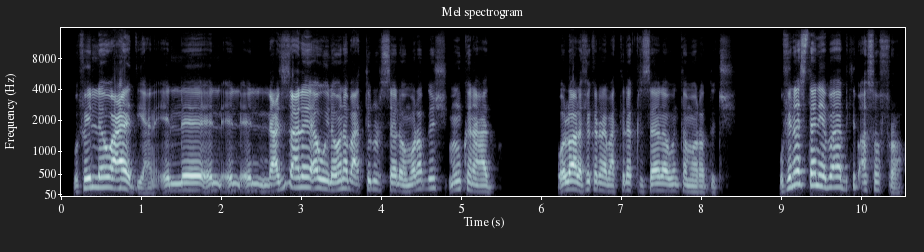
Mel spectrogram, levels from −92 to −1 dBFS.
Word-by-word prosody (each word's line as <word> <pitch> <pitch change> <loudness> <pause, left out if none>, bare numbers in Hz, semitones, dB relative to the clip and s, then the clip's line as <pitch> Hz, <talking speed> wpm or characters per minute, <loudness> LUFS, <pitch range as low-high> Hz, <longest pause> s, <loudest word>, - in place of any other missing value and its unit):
وفيه 205 - +2
اللي 220 0 -1
هو 220 0 +3
عادي 195 -1 +6
يعني. 420 -1 -7
ال 295 -3 -5
ال 465 -1 +4
ال 420 -9 -7
اللي 140 -1 -4
عزيز - - 0
عليّا 220 -1 +4
أوي 195 -2 +3
لو 160 0 +1
أنا 195 +2 +1
بَعت 180 - -3
له 175 0 -5
رسالة 155 -3 -4
وما 135 +3 -3
رَدِّش، 200 +3 -6
ممكن 170 -3 -5
أعاتبه 125 -1 -2 0.8
وأقول - - 0
له: 180 - +8
"على - - +4
فكرة 170 -1 -6
أنا 145 - -1
بَعت 130 -1 -7
لك 155 -3 -6
رسالة 145 +3 0
وأنت 140 0 -7
ما 125 -3 -5
رَدّيتش." 120 0 -12 0.5
وفيه 215 - -1
ناس 285 +1 +2
تانية 260 -3 +3
بقى 220 0 +1
بتبقى - - -9
صفرا، - - -10
180 Hz, 215 wpm, -23 LUFS, 145-220 Hz, 0.8 s, له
